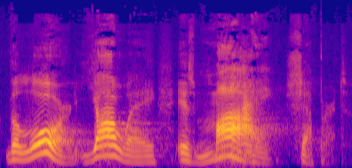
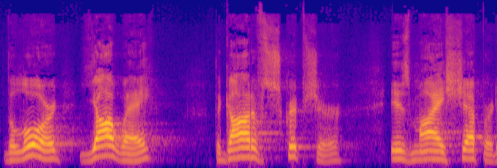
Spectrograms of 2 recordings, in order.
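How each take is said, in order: First: Loud start, then "my shepherd" drawn out slow and whispered; stress on my. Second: Loud, even emphasis on every phrase; loud proclamation. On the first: Pastor underlining "my" for his church, slow whispered stress. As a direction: lean on "my", hush "my shepherd". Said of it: "underline a word ... it would be my". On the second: Pastor proclaiming the verse to church, loud. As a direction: shout the whole line out evenly. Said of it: "if you were gonna underline a word". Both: Shown as a demonstration.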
